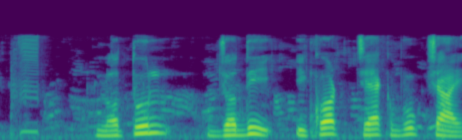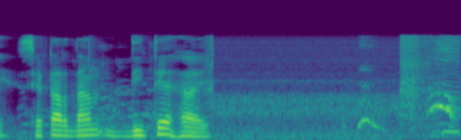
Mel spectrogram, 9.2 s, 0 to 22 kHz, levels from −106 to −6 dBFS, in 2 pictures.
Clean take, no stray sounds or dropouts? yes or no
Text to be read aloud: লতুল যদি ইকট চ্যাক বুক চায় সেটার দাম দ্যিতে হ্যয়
no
